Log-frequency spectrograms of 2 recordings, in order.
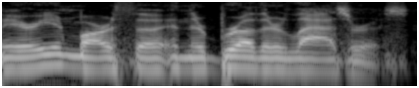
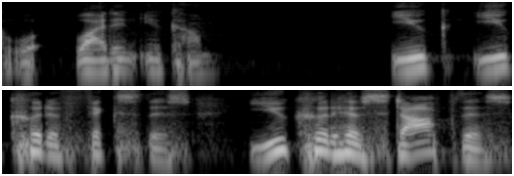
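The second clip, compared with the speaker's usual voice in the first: hurt, grieving, stumbling, accusatory, reproachful tone. Retelling Martha's words to Jesus after her brother died: mock accusatory tone as Martha. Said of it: "Little accusatory in her tone".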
